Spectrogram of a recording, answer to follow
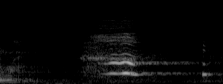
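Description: A person's sharp, shocked gasp about a second in: a short breathy intake with a little voice in it. A faint held note lingers after it.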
